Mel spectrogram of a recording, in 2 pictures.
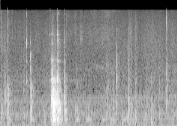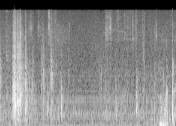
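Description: Small hand tools and parts handled on a wooden workbench: a sharp clatter about a second in, another near four seconds, and light clicks and taps in between.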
